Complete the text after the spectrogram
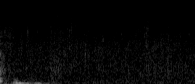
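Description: Leaves rustle as a bush is picked by hand.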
